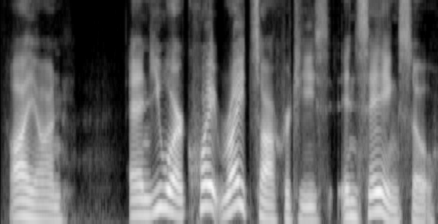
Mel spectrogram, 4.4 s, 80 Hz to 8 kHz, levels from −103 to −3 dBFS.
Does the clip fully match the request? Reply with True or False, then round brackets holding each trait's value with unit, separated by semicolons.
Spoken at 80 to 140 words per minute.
True (135 wpm)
